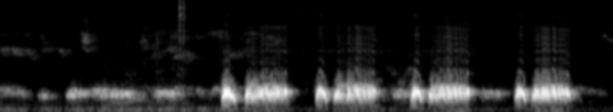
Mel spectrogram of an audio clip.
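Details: Spotted dove from northern Vietnam, 'còi bổi' voice used to stir up rival birds. Quiet murmured coos build into four strong, throaty phrases, each opening with a sharp note and then a sustained, rolling coo.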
